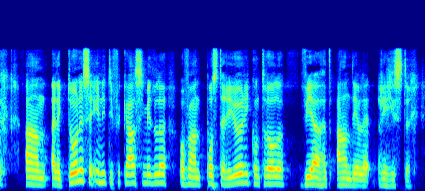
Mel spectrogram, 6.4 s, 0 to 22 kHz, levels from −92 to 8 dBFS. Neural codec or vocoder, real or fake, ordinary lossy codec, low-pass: codec, 16 kHz, 2 kbps, X-Codec, WavLM features, trained on Multilingual LibriSpeech; fake; none; none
